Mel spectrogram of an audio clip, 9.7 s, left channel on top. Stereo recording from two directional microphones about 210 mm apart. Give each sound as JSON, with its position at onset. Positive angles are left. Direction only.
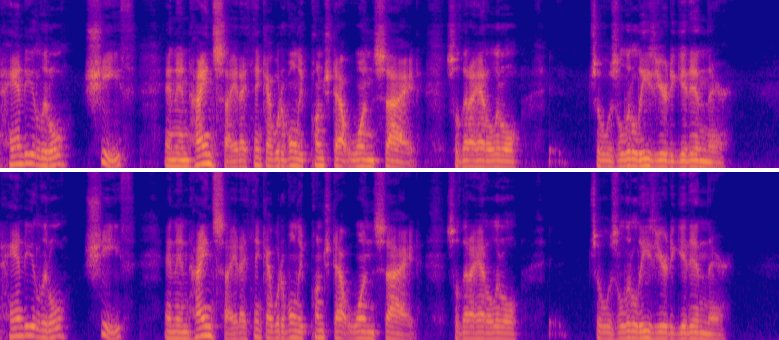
{"t": 0.0, "sound": "speech", "side_deg": -45}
